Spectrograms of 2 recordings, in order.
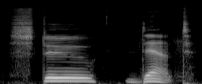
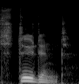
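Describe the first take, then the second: First: Each syllable and sound is said separately and exaggerated. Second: The word is said smoothly at normal conversational speed. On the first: The sounds are made to match the spelling. "the way we pronounce student for our spelling vocabulary" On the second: This is how the word is said in everyday speech. "in conversation we pronounce the word student"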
